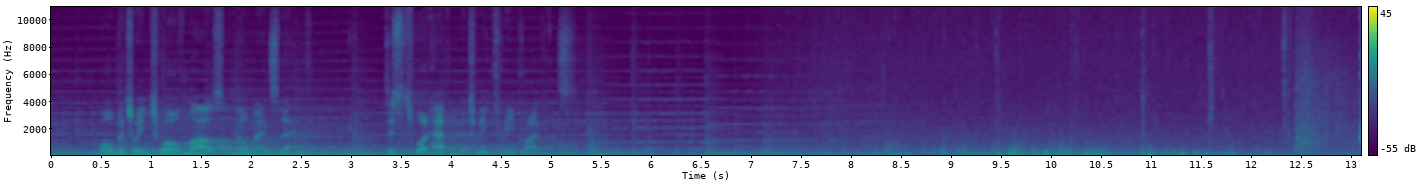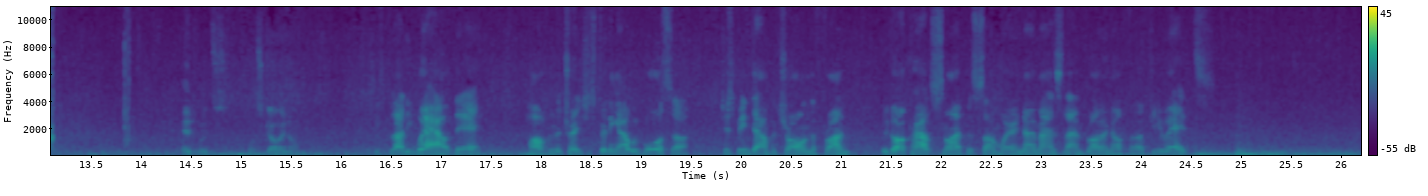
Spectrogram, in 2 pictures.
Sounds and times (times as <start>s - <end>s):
Speech: 0.5s - 2.6s, 3.4s - 5.2s, 14.4s - 15.6s, 16.3s - 24.8s.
